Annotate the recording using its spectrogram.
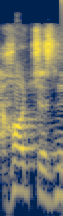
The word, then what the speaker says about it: Hoxha: Hoxha, is that how you pronounce it? Yeah.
